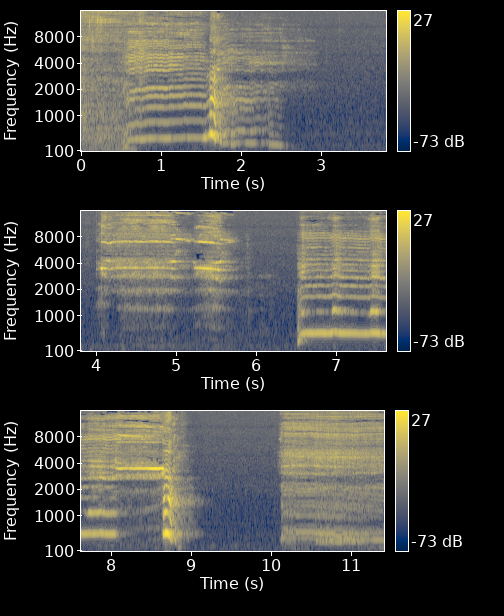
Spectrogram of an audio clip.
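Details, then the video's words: Dobermann, tired and apparently wanting to go to bed, howls indoors in several drawn-out, steady tonal bursts separated by silences, one burst ending in a sharp yelp-like break. "Tired Doberman"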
